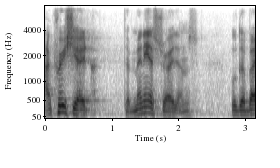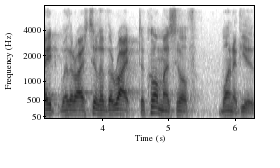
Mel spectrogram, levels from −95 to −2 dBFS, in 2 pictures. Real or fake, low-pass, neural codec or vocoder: real; 7.2 kHz; none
